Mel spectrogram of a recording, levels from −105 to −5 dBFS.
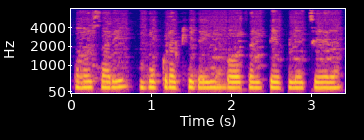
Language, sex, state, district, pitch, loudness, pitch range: Hindi, female, Bihar, Sitamarhi, 205 Hz, -17 LUFS, 200-210 Hz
